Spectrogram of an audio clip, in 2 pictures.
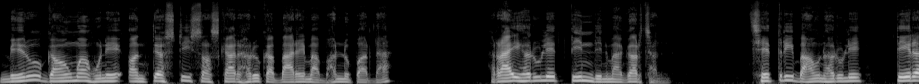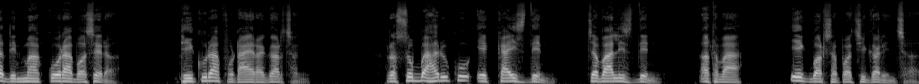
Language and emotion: Nepali, neutral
